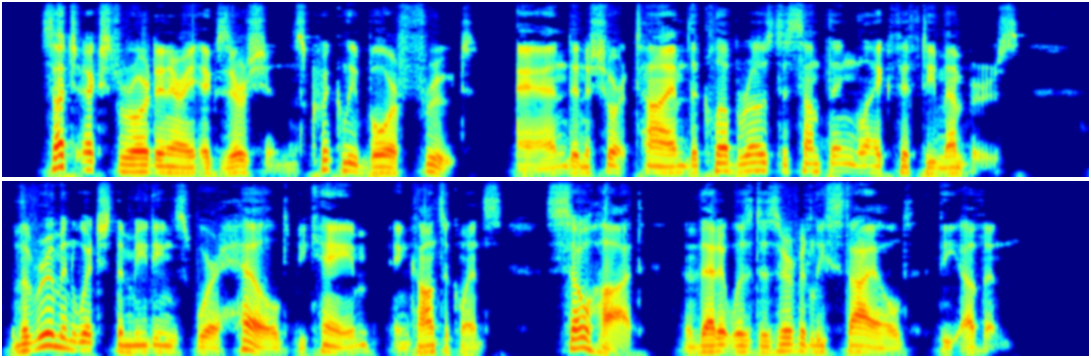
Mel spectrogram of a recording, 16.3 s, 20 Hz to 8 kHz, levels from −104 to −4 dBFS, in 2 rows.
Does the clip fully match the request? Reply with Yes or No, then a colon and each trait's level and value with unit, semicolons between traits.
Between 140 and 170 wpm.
Yes: average, 145 wpm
